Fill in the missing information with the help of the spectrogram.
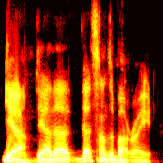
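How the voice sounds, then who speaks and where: A man's voice: lowish voice, moderate pace, darkish tone, no echo. A man co-hosting a podcast over an online call, chatting casually in a joking, mock-serious way. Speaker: podcast co-host. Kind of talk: casual chat. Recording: dull, slightly lo-fi call audio.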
